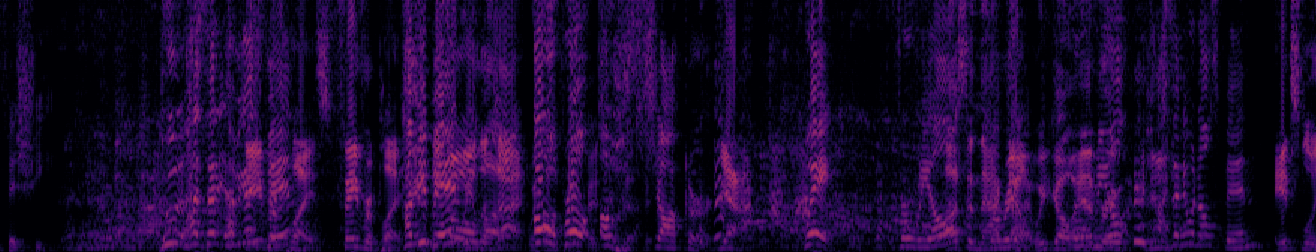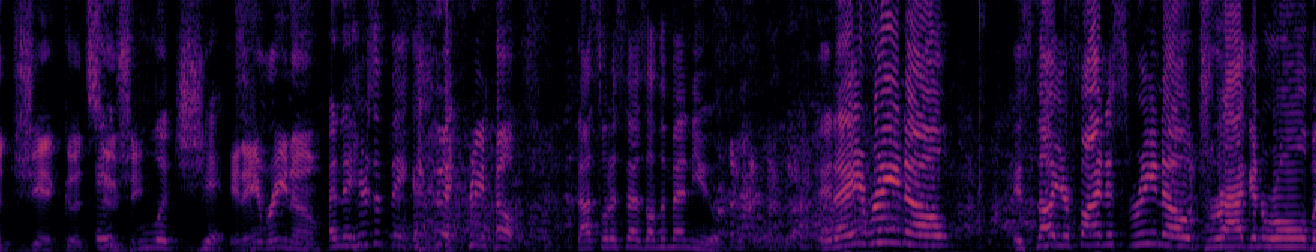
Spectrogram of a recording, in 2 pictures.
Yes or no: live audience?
yes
